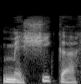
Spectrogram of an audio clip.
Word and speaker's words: Mexica: The Aztecs, spelled Mexica, pronounced Mexica, hence Chicano, walked south, out of the deserts, on their way to what would become Mexico City.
